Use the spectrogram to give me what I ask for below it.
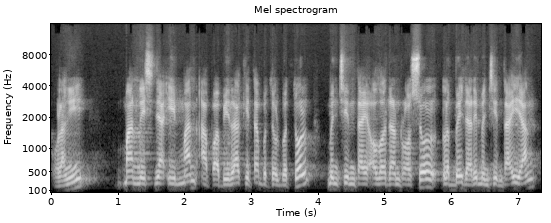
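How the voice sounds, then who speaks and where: An older male preacher, giving a conversational sermon and putting questions to his listeners. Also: mid-range voice. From Indonesia. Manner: conversational, asks the audience questions. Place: mosque hall. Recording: dull sound in a long-reverb hall.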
